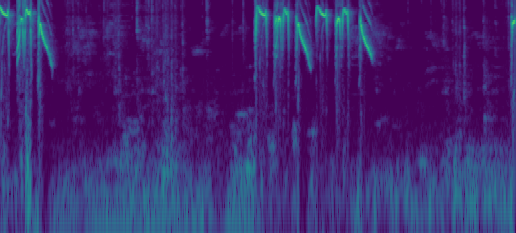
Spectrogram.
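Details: Young wingko cinereous tit used as a singing lure: an opening cluster of shrill falling notes, a two-second lull, then a lively string of six high whistles ending in a sharp drop.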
